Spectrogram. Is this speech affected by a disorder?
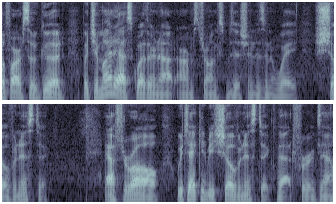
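No.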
